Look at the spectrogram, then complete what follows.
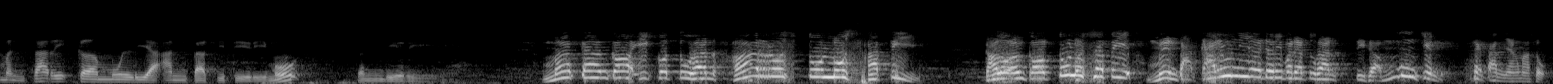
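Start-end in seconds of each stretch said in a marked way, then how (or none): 5.4-15.5 high, forceful sermon exhortation; fervent preaching. Real, not acted. Preacher exhorts the congregation to be sincere, fervent preaching. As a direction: urge the congregation with pitched-up fervour.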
